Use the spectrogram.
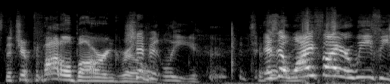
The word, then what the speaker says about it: Chipotle: pronounced and I'll finally be Chipotle. happy. It's Chipotle. Chipotle. It's the Chipotle Bar and Grill. Chip it, Lee.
